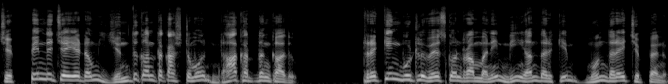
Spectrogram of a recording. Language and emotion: Telugu, angry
